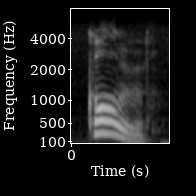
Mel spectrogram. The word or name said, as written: col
